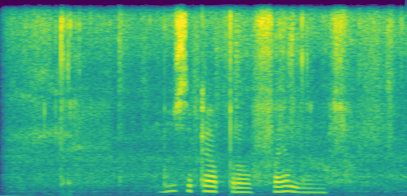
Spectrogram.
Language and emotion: Russian, neutral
